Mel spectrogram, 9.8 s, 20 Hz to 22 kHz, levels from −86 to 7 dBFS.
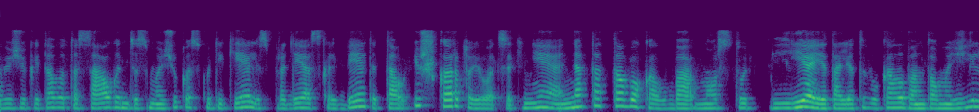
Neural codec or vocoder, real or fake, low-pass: none; real; 7.2 kHz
